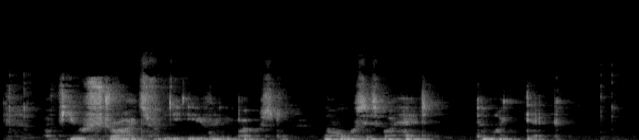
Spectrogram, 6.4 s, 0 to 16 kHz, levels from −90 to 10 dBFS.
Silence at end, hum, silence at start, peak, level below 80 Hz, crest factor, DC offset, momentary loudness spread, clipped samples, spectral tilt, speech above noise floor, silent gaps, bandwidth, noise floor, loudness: 0.75 s; none; 0.05 s; -16 dBFS; -56 dBFS; 20 dB; under 0.1%; 19 LU; under 0.1%; -4 dB/octave; 35 dB; none; 9.4 kHz; -68 dBFS; -34 LUFS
